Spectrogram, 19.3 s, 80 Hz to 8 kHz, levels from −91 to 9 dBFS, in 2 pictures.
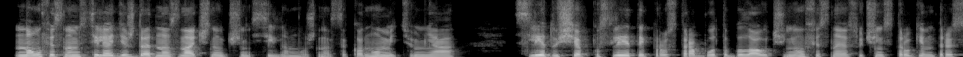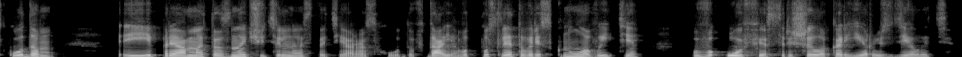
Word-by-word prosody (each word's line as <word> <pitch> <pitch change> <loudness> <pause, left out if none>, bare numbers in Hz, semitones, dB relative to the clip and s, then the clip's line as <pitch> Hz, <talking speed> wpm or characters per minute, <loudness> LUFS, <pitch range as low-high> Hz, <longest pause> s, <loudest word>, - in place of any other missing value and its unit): На 195 +1 +6
офисном 215 -3 +3
стиле 200 0 +4
одежды, 190 -1 +2
однозначно, 180 -4 +3
очень 130 0 -7
сильно 125 -2 -7
можно 125 -2 -8
сэкономить. 165 +1 -2
У 145 - -7
меня 150 0 -1 0.6
следующая 185 -3 +5
после 180 +3 +3
этой 180 -3 +2
просто 150 -1 -3
работа 155 +1 0
была 155 -1 +4
очень 145 +3 -4
офисная 175 -6 -2
с 150 - -14
очень 160 -1 -4
строгим 160 -1 -3
дресс-кодом. 155 +1 0 0.7
И 165 +4 +1
прям 185 0 +4
это 185 -1 -1
значительная 175 -9 -3
статья 130 - -7
расходов. - - -11
Да, 165 -3 +5
я 135 -1 -3
вот 165 - -7
после 155 +7 -1
этого 195 -7 -2
рискнула 175 +3 -1
выйти 165 -1 -5 0.5
в 160 0 -2
офис, 175 -5 +1
решила 155 -4 0
карьеру 135 -3 -2
сделать. 130 -2 -8
165 Hz, 130 wpm, -25 LUFS, 150-185 Hz, 0.7 s, На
